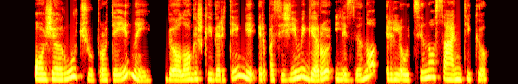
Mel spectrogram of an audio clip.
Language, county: Lithuanian, Panevėžys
